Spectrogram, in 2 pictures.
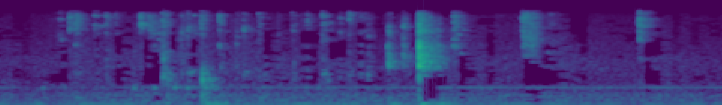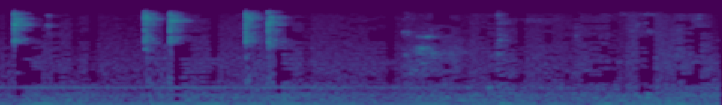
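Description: Computer keyboard keys tapped one at a time as a password is typed in: faint, separate clicks at an uneven pace, a dozen or more over several seconds.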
